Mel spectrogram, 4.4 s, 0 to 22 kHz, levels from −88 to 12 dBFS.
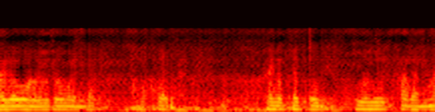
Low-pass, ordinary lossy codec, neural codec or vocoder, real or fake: none; none; codec, 16 kHz, 1 kbps, FreqCodec, smaller model; fake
